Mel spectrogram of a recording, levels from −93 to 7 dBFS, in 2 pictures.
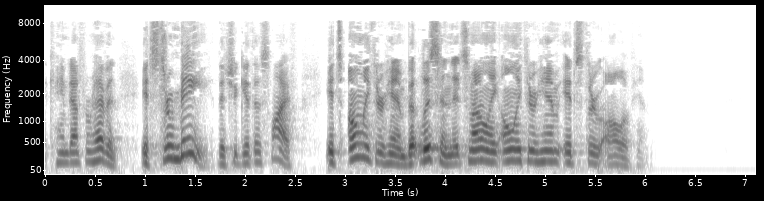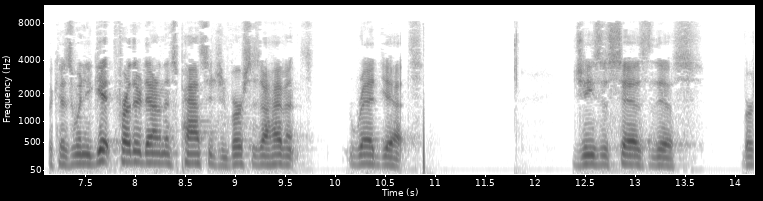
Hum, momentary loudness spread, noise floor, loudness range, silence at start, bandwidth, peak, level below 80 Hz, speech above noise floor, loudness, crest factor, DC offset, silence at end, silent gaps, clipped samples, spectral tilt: none; 12 LU; -89 dBFS; 7 LU; 0.1 s; 8.8 kHz; -12 dBFS; -74 dBFS; 57 dB; -32 LUFS; 22 dB; under 0.1%; 0 s; none; under 0.1%; -5 dB/octave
